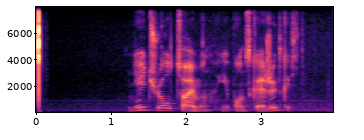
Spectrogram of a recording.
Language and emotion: Russian, neutral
